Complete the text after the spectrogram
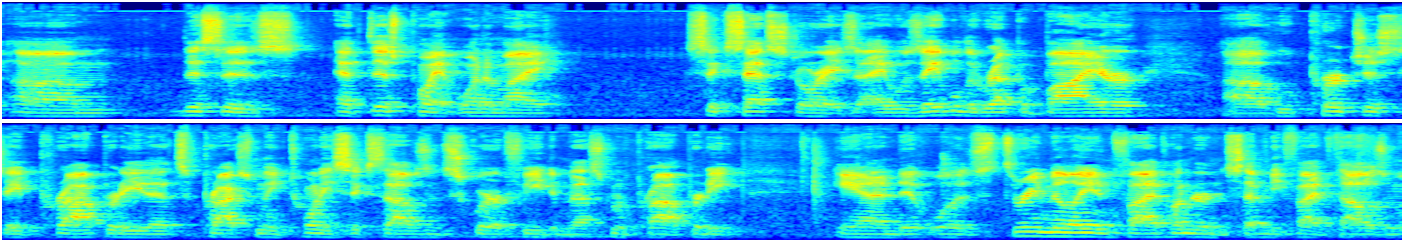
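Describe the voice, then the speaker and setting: A man's voice: medium pitch, reverberant, far from the mic, slight background noise. A man working as a commercial realtor, explaining local deals in a businesslike way during a phone interview. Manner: steady, businesslike explaining with frequent ums.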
